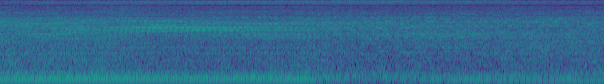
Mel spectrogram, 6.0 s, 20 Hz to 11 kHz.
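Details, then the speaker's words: Sawmill engine (LT15wide) cutting a 27-inch-wide black walnut Y log with a carbide blade: steady hum drops in pitch as the blade bites and the engine bogs under load; carbide blades take more horsepower. "I can tell you for sure carbide blades take more horsepower because you could hear that engine bogging down, going slow through this."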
